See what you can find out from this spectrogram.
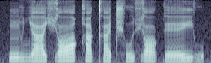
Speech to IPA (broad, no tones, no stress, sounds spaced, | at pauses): ɲ u ʎ aː ç ɒː qʰ a kʰ a t͡ʃʰ u ç ɒː k eː j ṳ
